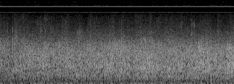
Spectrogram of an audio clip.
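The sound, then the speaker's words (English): Audience applause after a talk: dense, steady clapping from many hands that holds at an even level throughout without a break. “Yeah, you can applaud.”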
